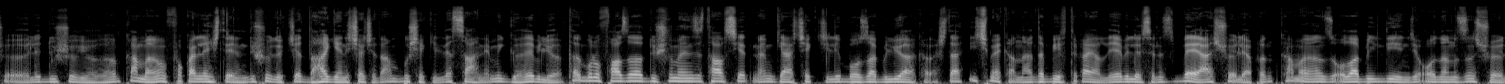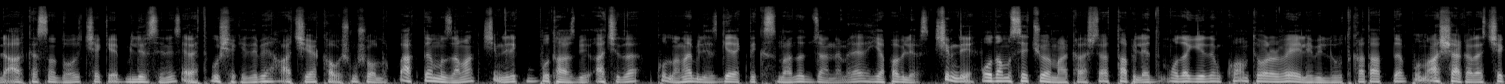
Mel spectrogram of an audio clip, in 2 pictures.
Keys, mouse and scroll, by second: 5.6 z, 8.0 click, 8.9-10.6 shift+drag, 10.6 KP_7, 11.1 z, 11.5 scroll down 1, 11.8-12.4 shift+middle drag, 12.4 g, 14.7 click, 15.5 KP_0, 16.1 z, 16.5-17.2 scroll up 2, 17.6-18.0 scroll up 1, 19.7 r, 19.8 z, 20.4 click, 23.3 right click, 25.7 Tab, 27.3 ctrl+r.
